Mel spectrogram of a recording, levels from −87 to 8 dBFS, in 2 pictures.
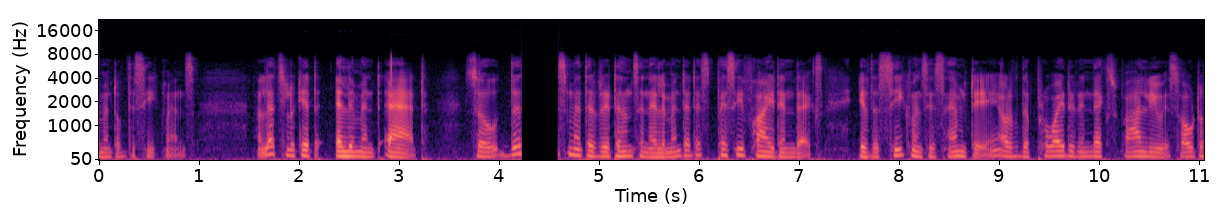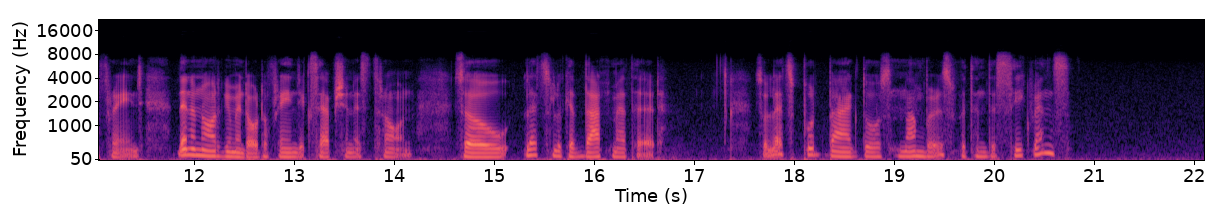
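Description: At 4.22 s the sound just cuts out mid-flow and stays silent until 4.59 s, a gap of about 370 ms. That's a playback stall: the player likely starved of data or had its thread blocked, so output went dead until it caught up.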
